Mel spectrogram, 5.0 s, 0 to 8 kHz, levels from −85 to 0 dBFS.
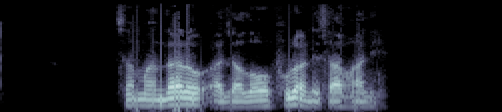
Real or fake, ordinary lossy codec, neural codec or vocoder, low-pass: real; MP3, 32 kbps; none; 7.2 kHz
